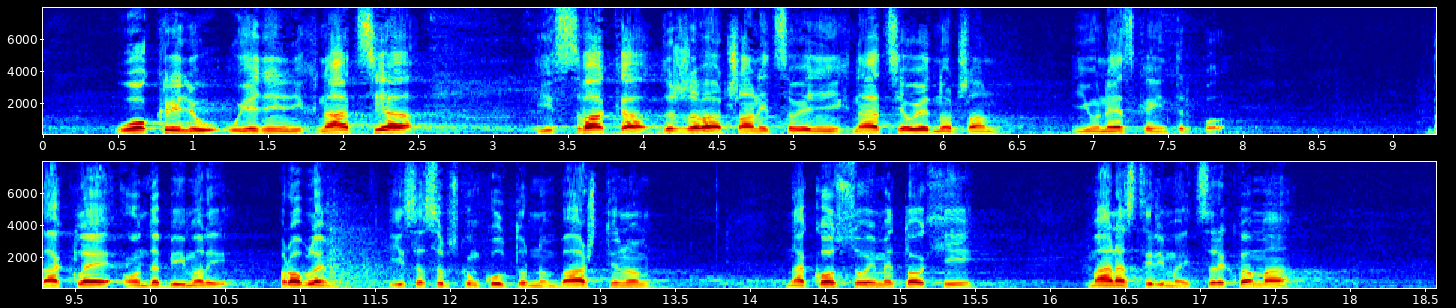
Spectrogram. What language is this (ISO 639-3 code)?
srp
